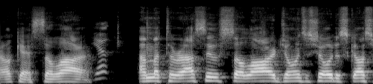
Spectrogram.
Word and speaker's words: Amaterasu Solar: Yeah, did I pronounce it correctly? Let's try it again. Amaterasu Solar. Oh, Amaterasu Solar. Okay, Solar. Yep. Amaterasu Solar joins the show to discuss her father's work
